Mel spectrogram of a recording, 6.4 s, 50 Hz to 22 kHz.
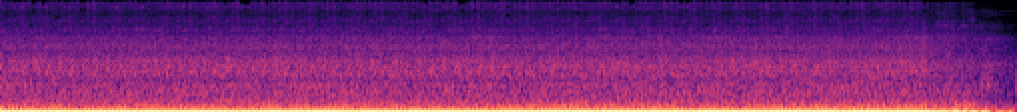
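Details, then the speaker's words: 2014 Subaru Outback 2.0 turbo diesel (E20) with no codes: runs steadily with revs held, then sags and stalls within a second of letting off. Stretched timing chain suspected; cam/crank correlation done to check. "So, I could hold this forever and it'll be no problem. But as soon as I let off, let's see what it does."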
